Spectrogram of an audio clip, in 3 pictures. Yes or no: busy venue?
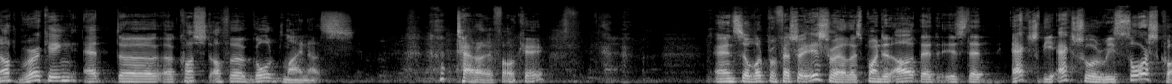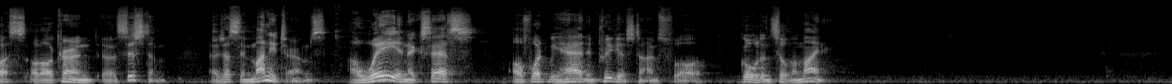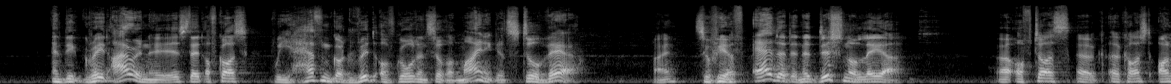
yes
